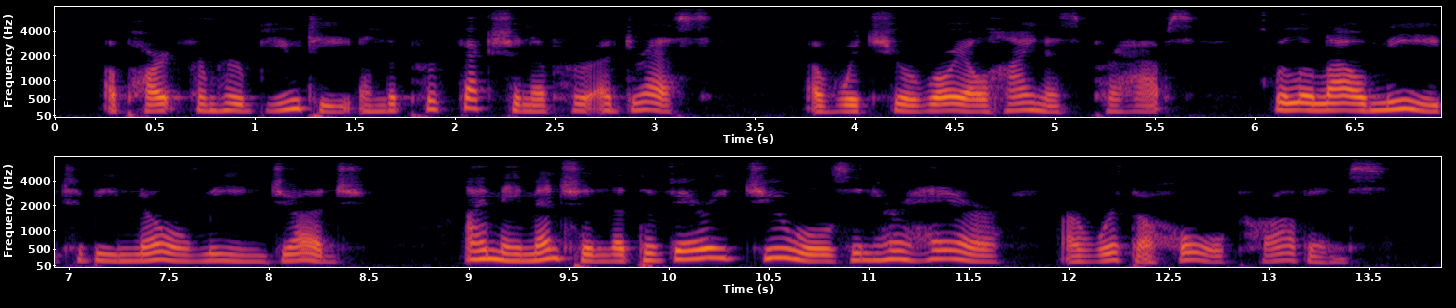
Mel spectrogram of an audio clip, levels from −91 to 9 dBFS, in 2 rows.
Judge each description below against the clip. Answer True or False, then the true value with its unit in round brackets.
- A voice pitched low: False (185 Hz)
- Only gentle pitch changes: False (3.3 semitones)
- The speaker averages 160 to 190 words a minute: True (170 wpm)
